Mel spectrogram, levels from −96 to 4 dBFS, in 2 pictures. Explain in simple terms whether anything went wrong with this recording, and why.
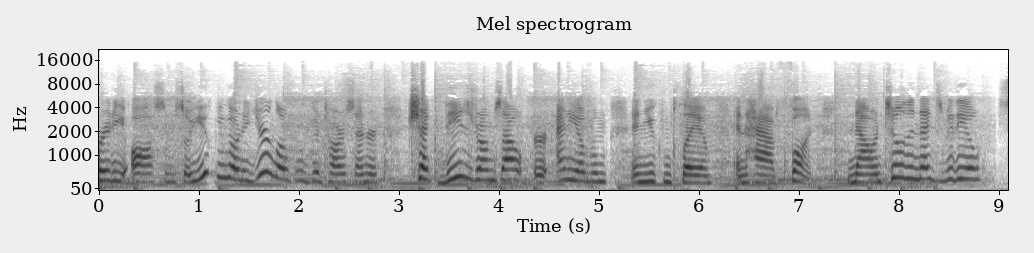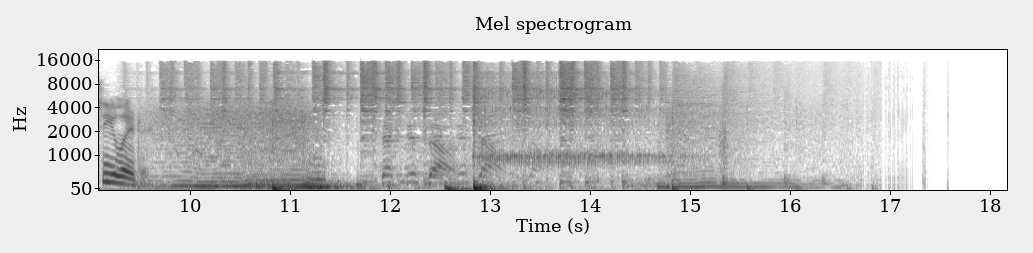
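Truncation distortion on a fade, from 14.18 to 18.17 s: as the fade-out gets quiet, too few bits remain, so the sound turns gritty, worst after 14.62 s.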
